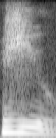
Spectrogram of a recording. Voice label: "rhiu3", taiwanese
